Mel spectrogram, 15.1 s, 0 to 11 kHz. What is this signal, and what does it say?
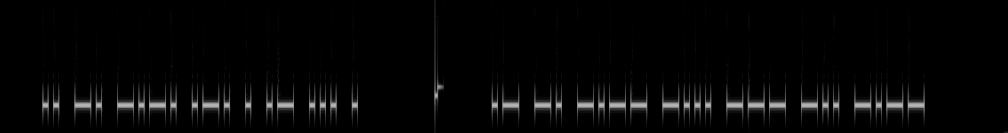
Morse code, heard as a keyed tone, about 15 wpm, 700 Hz. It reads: INCREASE ANYBODY
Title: Sets of 5 Words - New Word Drill - 15wpm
